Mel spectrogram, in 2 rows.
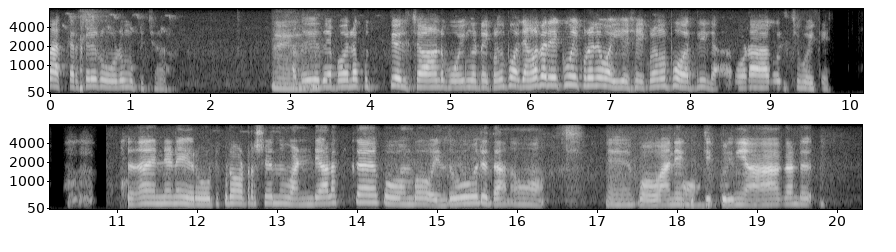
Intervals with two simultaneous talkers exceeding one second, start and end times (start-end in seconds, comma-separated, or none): none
